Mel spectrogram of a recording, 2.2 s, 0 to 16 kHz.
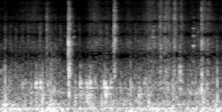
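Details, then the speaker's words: Peugeot 307 driven over a potholed street: irregular hollow clunks and rattles on each bump, like something loose inside, seeming to come from the dashboard's right side, gone on smooth straight road; broken upper strut mount. "Não sei se tá dando pra escutar direito, ó. Parece que tem coisa solta dentro do carro, né?"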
